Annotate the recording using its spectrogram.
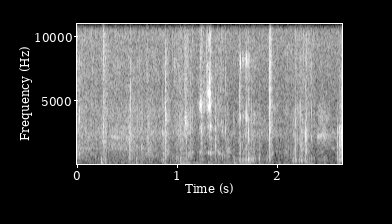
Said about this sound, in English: Not y'all crunching. It's some ASMR shit, ain't it?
